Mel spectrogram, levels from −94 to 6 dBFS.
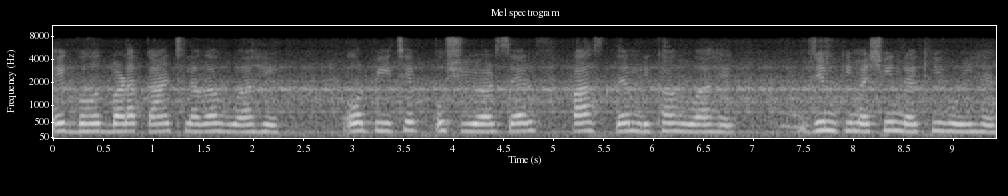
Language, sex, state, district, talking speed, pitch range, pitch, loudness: Hindi, female, Bihar, Saran, 115 wpm, 220-235 Hz, 230 Hz, -21 LUFS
